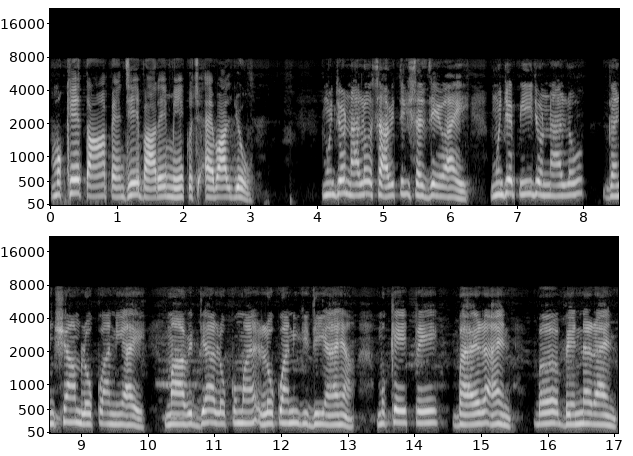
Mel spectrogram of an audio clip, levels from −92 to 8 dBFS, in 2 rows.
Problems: none marked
